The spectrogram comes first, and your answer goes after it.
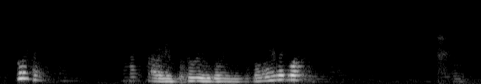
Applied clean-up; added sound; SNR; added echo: neural mask model DeepFilterNet 3.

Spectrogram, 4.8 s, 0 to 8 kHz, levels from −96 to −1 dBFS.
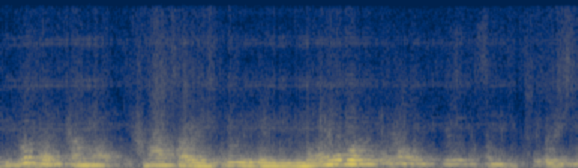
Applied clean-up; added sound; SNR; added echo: neural separator model SepFormer DNS4.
